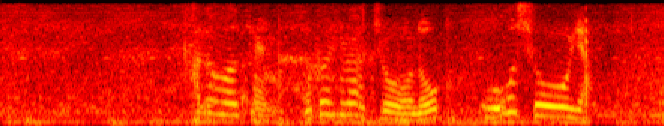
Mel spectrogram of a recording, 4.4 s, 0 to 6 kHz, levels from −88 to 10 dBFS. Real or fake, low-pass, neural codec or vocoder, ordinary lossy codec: fake; 5.4 kHz; codec, 24 kHz, 0.9 kbps, WavTokenizer, medium speech release version 2; none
